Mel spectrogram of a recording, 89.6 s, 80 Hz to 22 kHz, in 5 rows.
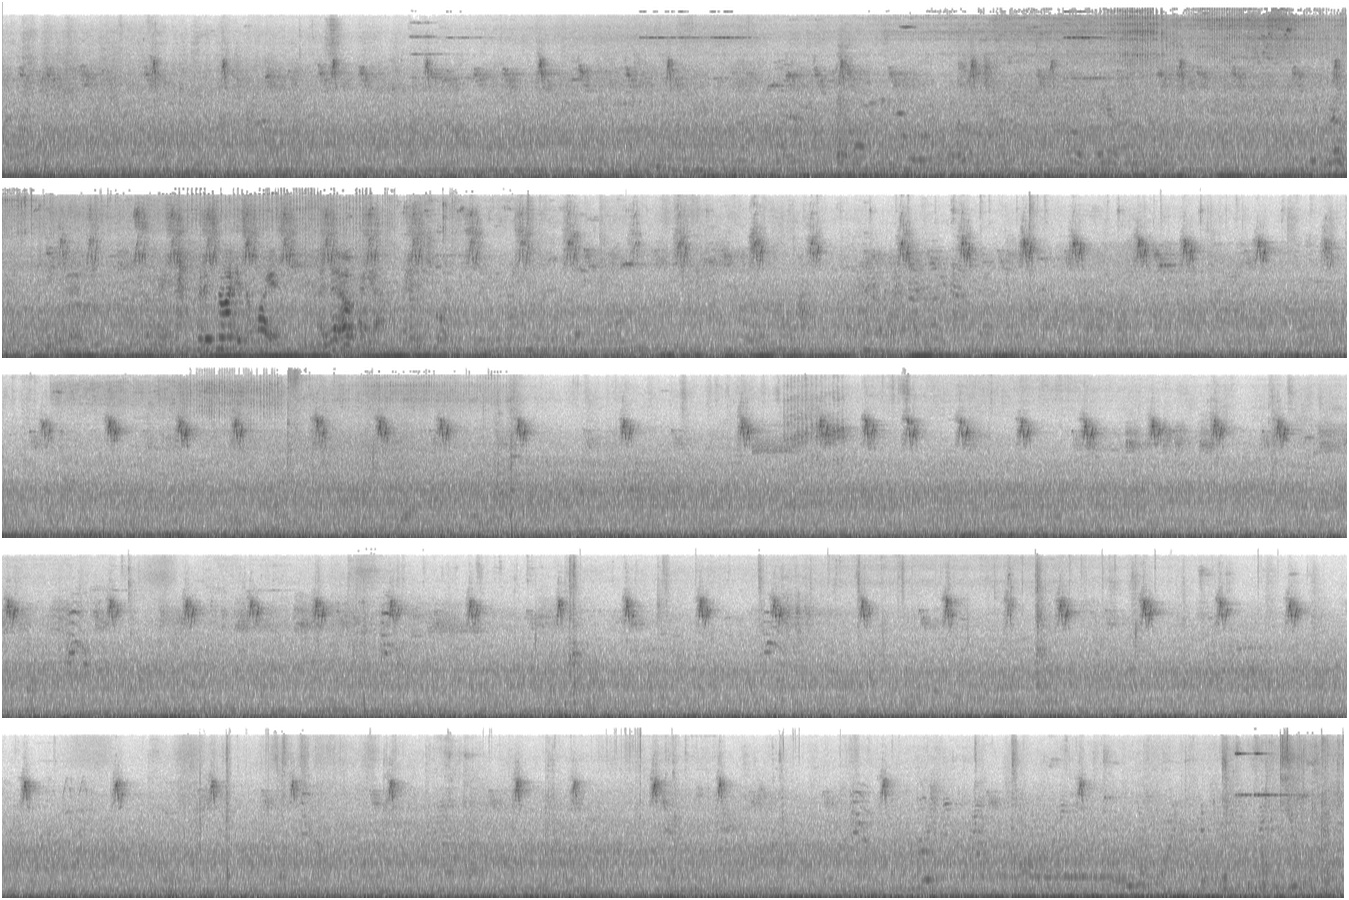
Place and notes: Palace Pier Ct, Etobicoke, ON, Canada - Seagulls and Bikes Underneath Humber Bridge
Recorded in the daytime under the bridge aiming at the water, mostly sounds of birds and wildlife along with the nearby highway. A few bikes, boats, and sea-doos passing by.
Recorded on a Zoom H2N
